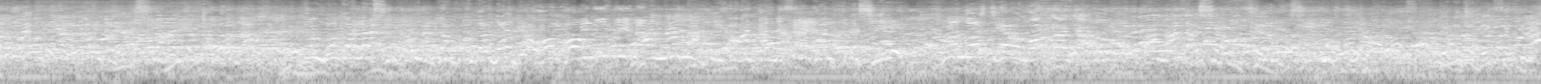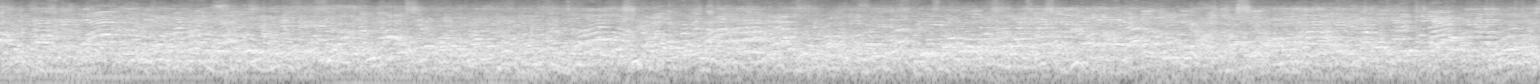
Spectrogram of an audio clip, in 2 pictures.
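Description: Many people in a crowded church talking over one another at once, a steady loud din of overlapping voices in a commotion, with the echo of a large hall.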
